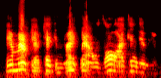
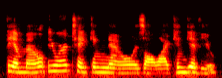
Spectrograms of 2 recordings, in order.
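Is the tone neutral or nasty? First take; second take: nasty; neutral. First: It is said in a nasty, mean tone. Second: It is read in a plain, neutral tone.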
